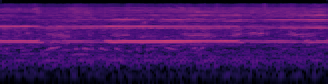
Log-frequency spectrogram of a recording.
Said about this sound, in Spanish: Han sido tanto en las zonas afectadas, en el Barranco del Pollo, como en la Plaza de la Virgen de Valencia, donde también han sonado desde los móviles de los asistentes el sonido de la alarma que llegó tarde el día de la riada.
